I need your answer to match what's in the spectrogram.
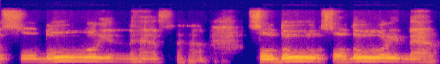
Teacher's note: Jadi kena kawal dia supaya walaupun dia duduk selepas huruf tebal, tetapi dal tak berubah, tetap jadi dal. Tak ada tiba-tiba dal tukar jadi dot dan sebagainya.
